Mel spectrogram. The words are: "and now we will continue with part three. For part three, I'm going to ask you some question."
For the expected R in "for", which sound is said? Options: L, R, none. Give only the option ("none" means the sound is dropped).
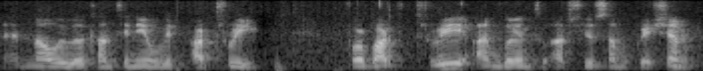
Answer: R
